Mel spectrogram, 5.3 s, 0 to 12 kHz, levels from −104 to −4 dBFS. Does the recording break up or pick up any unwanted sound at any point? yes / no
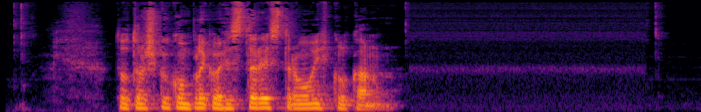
no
